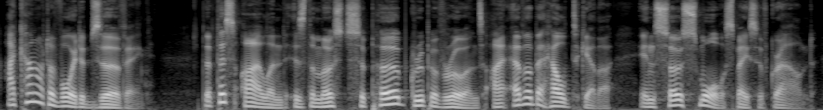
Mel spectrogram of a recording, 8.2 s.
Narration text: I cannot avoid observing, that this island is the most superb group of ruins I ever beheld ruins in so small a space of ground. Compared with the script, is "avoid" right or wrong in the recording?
right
